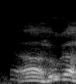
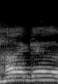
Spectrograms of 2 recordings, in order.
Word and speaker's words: Huga: Huga Homestead's with us, guys. That is how you pronounce that. It's not Higa or Higa. It's Huga.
